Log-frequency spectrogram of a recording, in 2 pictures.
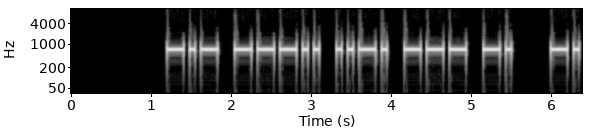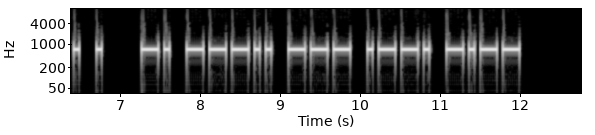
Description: Morse code, heard as a keyed tone, about 17 wpm, 700 Hz. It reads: K8FON DE N8OPY
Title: USA Callsign DE Callsign - 5 Characters - 17wpm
